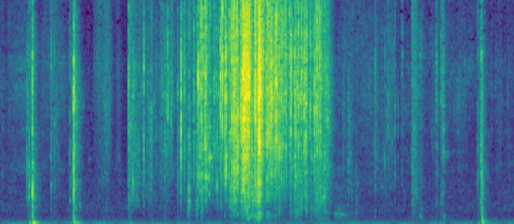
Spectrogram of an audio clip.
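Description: Trading-card pack wrapper crinkling and tearing for about two seconds in the middle, after two light knocks early on. A steady low hum runs underneath.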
